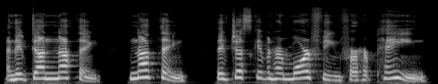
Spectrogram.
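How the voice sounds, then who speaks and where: A man's voice: very high voice, big pitch swings, normal speed, bright, forceful tone, no room sound, clean studio sound, pitched above the performer's own voice, full character voice. A woman voicing a frantic middle-aged husband pleading for help, his voice cracking. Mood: desperate.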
